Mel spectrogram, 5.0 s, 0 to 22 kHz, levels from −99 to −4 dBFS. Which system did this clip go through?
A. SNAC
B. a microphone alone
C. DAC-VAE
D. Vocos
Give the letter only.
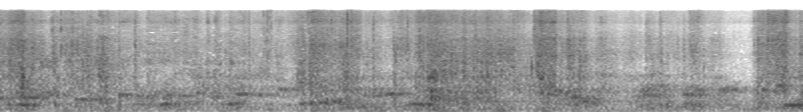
B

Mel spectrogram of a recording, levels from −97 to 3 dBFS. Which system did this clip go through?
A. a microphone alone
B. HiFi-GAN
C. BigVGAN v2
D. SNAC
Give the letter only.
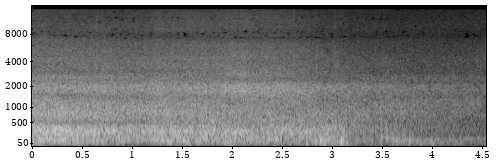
A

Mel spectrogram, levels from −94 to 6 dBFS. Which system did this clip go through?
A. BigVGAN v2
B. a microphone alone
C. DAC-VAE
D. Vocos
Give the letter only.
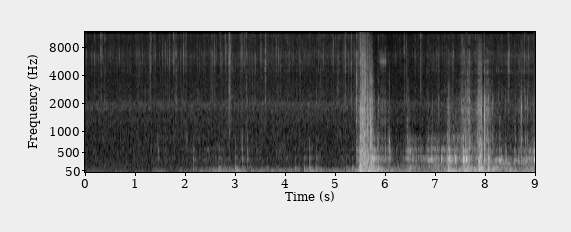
D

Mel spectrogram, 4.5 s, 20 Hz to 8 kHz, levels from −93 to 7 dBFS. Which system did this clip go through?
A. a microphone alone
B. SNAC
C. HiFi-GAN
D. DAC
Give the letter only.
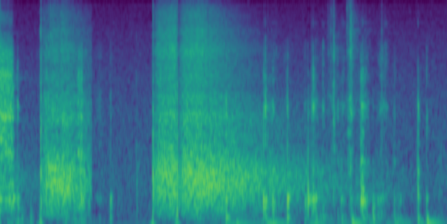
A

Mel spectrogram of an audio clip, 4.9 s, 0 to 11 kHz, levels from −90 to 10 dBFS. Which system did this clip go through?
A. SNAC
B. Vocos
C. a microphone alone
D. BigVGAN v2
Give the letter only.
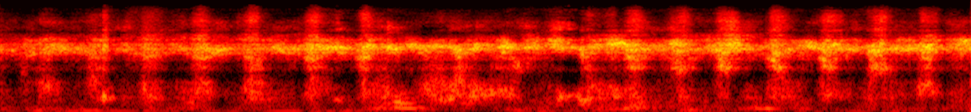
A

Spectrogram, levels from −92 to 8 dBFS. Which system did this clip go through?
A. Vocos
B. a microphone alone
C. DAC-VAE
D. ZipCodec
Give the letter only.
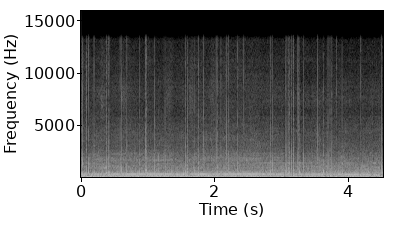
C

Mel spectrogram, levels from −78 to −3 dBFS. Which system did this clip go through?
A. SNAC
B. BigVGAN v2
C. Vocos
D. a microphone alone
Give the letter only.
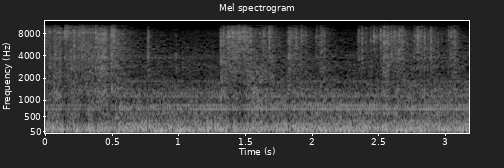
D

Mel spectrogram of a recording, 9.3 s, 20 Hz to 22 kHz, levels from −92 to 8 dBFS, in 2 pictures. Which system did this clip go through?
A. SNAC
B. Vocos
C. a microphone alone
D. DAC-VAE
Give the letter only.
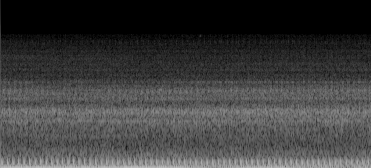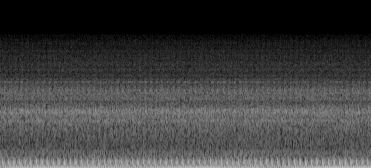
C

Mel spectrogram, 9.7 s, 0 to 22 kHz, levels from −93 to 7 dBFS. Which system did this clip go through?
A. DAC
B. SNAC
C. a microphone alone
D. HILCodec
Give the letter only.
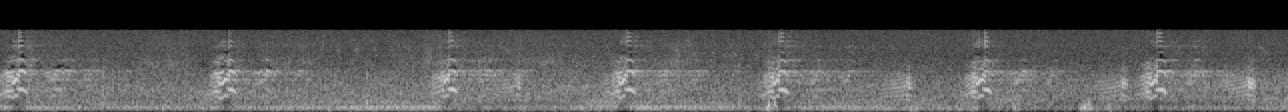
C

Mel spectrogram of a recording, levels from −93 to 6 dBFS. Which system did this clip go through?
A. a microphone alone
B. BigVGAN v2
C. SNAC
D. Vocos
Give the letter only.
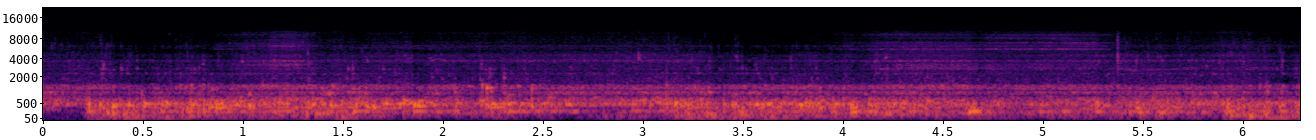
A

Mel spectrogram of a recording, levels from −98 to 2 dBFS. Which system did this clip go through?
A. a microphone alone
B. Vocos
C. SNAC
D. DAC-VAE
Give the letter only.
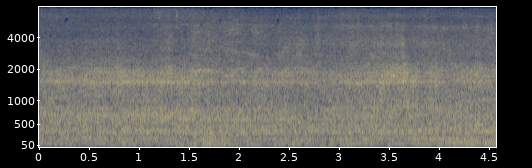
A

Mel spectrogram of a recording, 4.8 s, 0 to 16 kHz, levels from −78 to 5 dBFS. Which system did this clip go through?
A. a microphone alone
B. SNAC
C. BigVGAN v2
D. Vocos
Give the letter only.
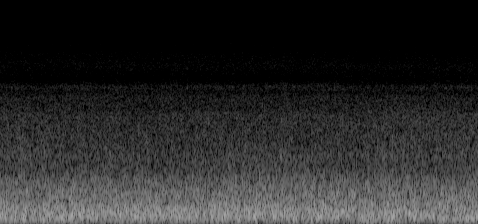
C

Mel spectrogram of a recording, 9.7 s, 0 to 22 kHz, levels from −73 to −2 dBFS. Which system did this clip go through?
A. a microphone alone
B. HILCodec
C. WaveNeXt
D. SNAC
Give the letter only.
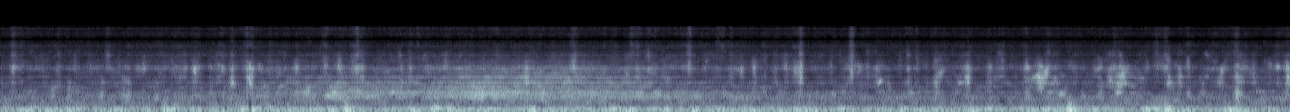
C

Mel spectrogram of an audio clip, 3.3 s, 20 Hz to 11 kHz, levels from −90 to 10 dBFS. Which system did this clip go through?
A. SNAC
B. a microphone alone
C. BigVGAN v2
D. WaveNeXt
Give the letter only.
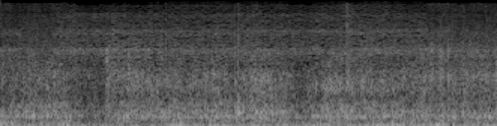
D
